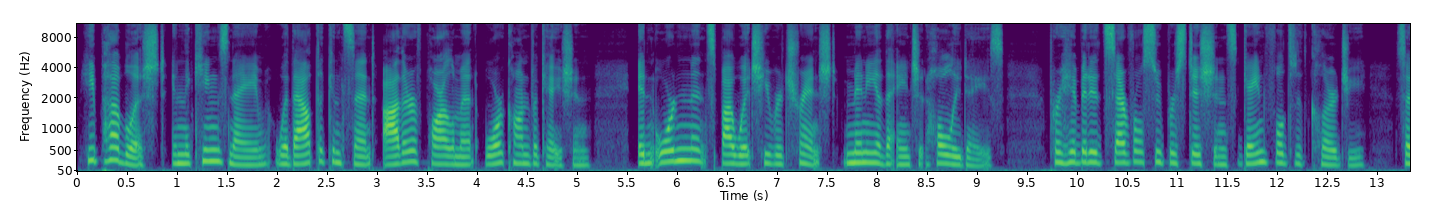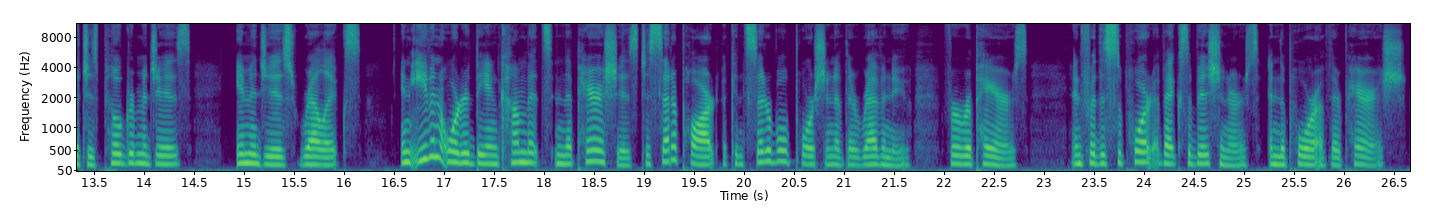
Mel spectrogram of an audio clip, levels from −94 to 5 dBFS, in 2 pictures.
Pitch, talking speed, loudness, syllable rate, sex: 195 Hz, 155 wpm, -21 LUFS, 5.3 syllables/s, female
